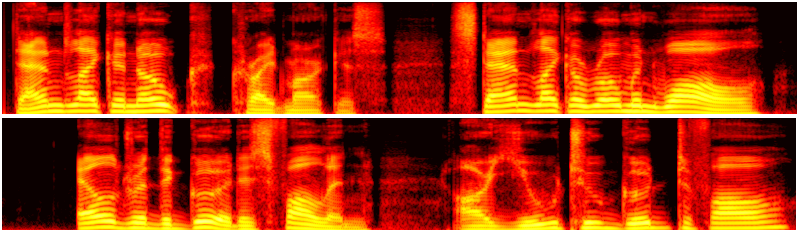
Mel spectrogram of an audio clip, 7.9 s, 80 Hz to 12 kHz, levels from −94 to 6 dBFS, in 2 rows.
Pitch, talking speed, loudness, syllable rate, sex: 140 Hz, 165 wpm, -16 LUFS, 4.1 syllables/s, male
